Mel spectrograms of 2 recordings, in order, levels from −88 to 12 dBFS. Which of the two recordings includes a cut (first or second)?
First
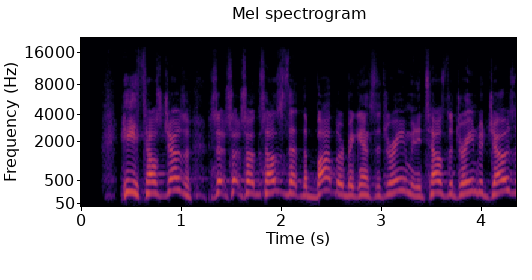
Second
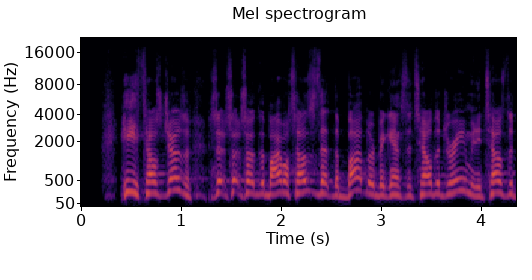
first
